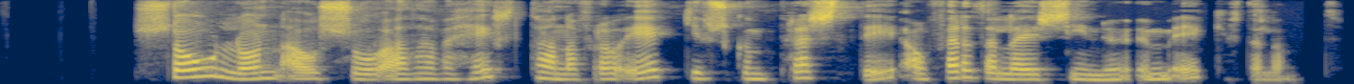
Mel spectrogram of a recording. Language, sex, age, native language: Icelandic, female, 40-49, Icelandic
